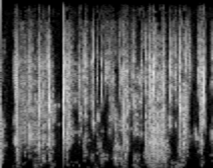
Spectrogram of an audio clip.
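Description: Scissors cut through the plastic zipper top of a Ziploc bag, close and fairly loud, a rapid run of crisp snipping and crunching clicks.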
